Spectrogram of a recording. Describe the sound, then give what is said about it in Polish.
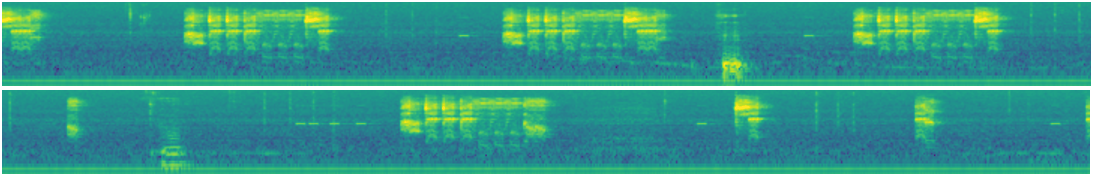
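Bursts of rapid electronic keypad beeps from a mobile phone as someone tries to type letters, pressed in quick irregular clusters with short pauses between, clear over a low steady hum. “No coś nie mogę wpisać literki. O! Ale może mi się uda.”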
